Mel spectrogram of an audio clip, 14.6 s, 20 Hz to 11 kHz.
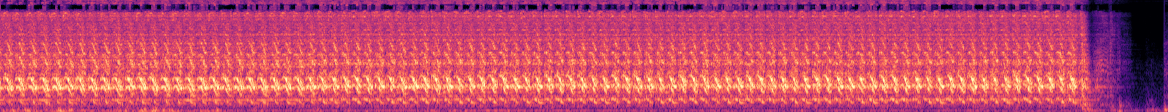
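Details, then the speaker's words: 12-valve Cummins tow truck rebuilt with cheap Amazon pistons after a melted piston: steady fast cranking, about 3.5 beats a second, with no firing, while the loosened injector lines bleed air until diesel appears. Crank no start, air in fuel lines. "now I got to crank over the motor till we get diesel coming out of these lines right now they're loose so that the air can bleed"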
